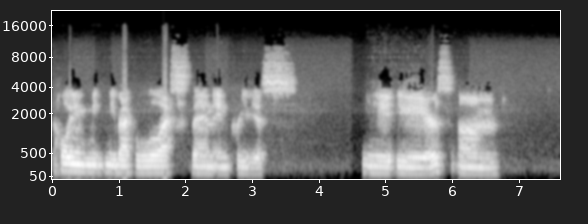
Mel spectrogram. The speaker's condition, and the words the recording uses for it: Stuttering. Well, I get really tense throat, and my jaw's all tense, and my abdomen is tense.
